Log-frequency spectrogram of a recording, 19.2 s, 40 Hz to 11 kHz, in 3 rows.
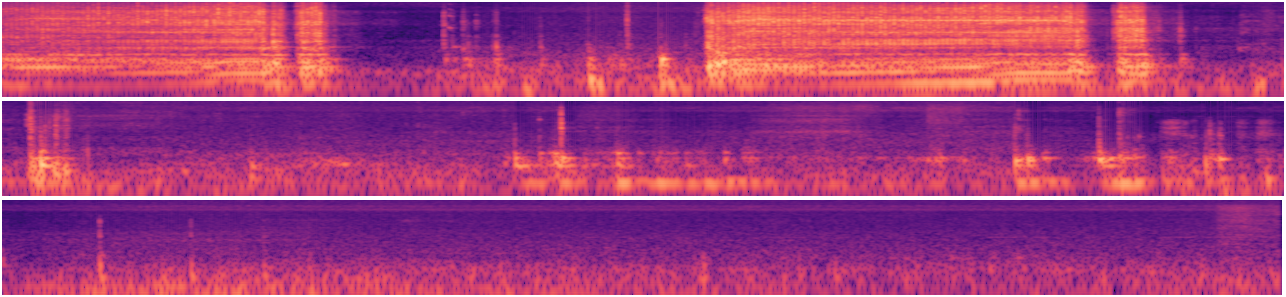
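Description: DeWalt 20V MAX impact driver driving deck screws into a wooden deck board in two bursts, the first about a second and a half long, the second about two seconds. Lighter knocks and clatter follow.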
